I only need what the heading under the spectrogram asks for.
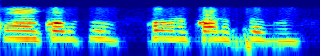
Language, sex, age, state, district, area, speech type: Odia, female, 60+, Odisha, Angul, rural, conversation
